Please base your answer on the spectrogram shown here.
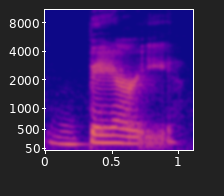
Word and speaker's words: bury: The first word looks like bur, but it's pronounced berry.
